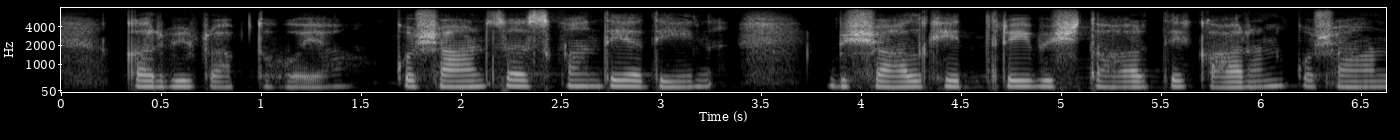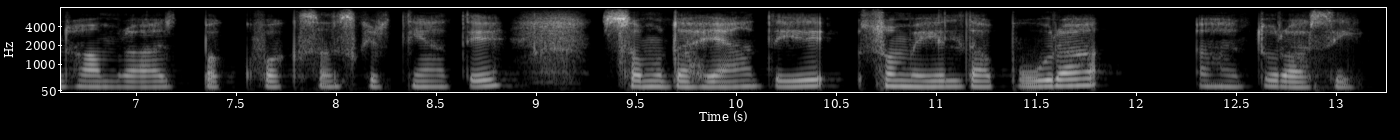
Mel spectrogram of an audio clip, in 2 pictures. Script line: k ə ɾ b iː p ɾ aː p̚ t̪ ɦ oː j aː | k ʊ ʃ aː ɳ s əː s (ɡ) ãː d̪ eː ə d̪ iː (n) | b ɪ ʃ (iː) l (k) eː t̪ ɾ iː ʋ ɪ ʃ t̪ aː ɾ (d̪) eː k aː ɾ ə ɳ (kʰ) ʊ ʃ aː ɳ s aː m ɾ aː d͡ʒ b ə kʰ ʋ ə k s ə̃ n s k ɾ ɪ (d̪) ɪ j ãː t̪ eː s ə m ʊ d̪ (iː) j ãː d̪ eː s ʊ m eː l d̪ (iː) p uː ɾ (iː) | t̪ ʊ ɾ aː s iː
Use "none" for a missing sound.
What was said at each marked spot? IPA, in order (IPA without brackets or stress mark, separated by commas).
k, n, aː, kʰ, d̪, k, t̪, aː, aː, aː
